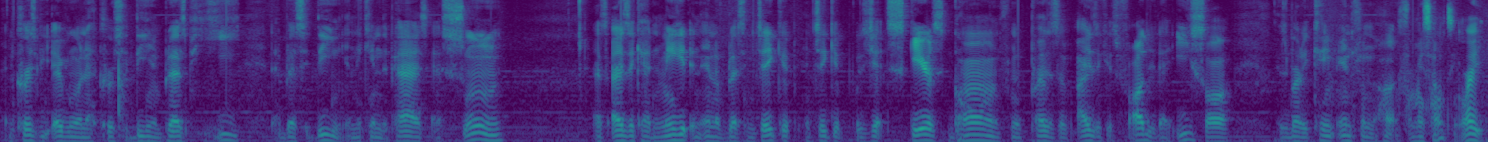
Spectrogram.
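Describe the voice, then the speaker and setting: A man's voice: on the low side, normal speed, slight background noise. A man reading old-fashioned scripture aloud and explaining it in loose, slangy talk with swearing. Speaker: Bible teacher. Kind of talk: casual Bible study reading.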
